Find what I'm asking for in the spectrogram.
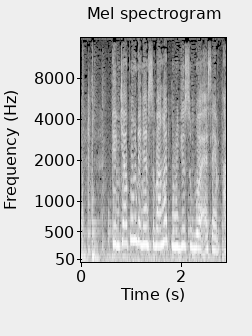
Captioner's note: non-english speech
